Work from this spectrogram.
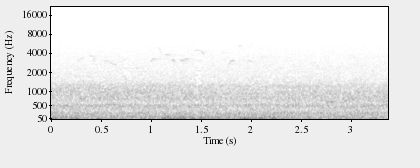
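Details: Colony of honey bees in an apiary hums in a thick continuous drone, while faint, thin bird whistles rise and fall high above the buzzing.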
